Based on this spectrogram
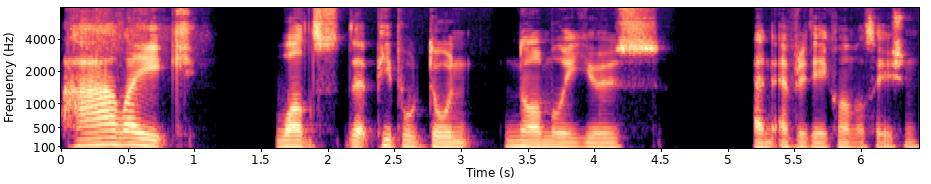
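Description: With a Scottish accent, the voice moves at a fairly slow pace with long, frequent pauses, a dark, mellow tone, ordinary pitch variation and very even loudness, in a very clean recording with a silent background. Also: man, fairly low pitch for a man. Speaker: podcast host. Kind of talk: casual banter chat. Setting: studio. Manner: jokey, chatty, overlapping.

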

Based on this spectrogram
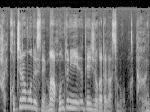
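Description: A man talks very fast, his pitch swinging very widely. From Yokohama, Japan. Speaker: magazine editor-in-chief. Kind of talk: radio interview. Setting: radio studio.

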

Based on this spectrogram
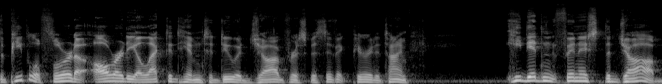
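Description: At a moderate pace and medium pitch, a man speaks with lively intonation on a very clean recording with a silent background. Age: 50s. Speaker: political talk show co-host. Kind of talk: casual political talk show. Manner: halting, repeats words.

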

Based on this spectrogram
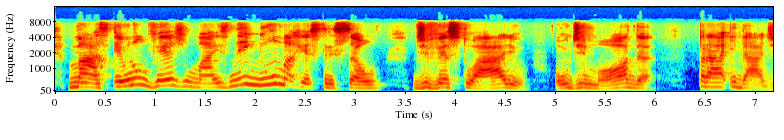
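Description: A woman with a medium-pitched voice makes very wide pitch swings. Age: 50s. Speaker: fashion consultant. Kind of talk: casual chat.

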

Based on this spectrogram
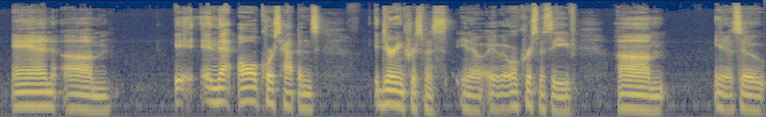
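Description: A man speaks at a fairly slow pace in a fairly low pitch, his tone dark and mellow with ordinary pitch variation. The recording is very clean with a silent background. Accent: American. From US South, Georgia. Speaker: podcast host. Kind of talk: casual monologue. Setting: home studio. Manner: hesitant, many fillers.

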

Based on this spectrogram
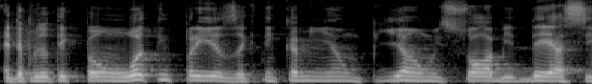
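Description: A man's fairly high voice with a dark, mellow tone at a very fast pace. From Minas Gerais, Brazil. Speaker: business owner, radio station director. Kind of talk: casual interview.

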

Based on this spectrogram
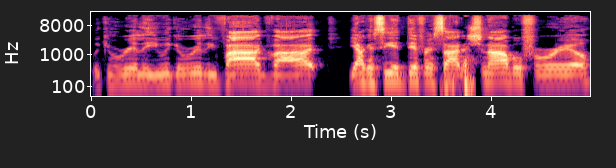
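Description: Moderately paced speech with an American accent and monotone, flat intonation on a very clean recording with a silent background. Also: man. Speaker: podcast co-host. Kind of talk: casual chat.

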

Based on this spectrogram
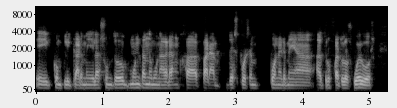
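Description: A man talks at a fairly quick pace. His medium-pitched voice is monotone and flat. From Alicante, Spain. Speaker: startup founder. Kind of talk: interview.

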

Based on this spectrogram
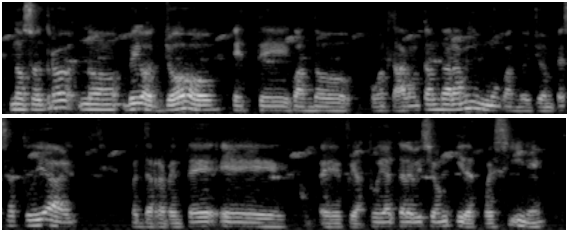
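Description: A man with a Puerto Rican accent talks at a fairly slow pace and a medium pitch. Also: ordinary pitch variation. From Puerto Rico, Caguas. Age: 30s. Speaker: film critic and producer. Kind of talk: casual interview chat.

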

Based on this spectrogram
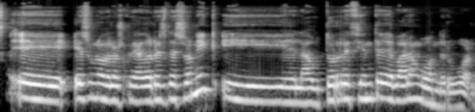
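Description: Her voice has a dark, mellow tone, and this woman pitches it fairly high. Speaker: podcast co-host and editor. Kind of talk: casual chat.

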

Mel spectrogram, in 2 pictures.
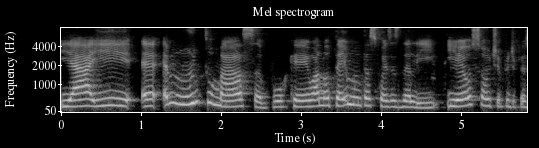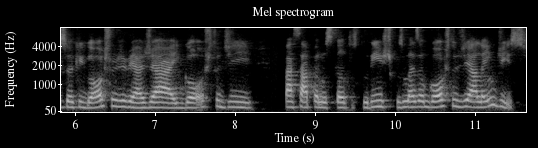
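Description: A woman with a plain, everyday voice speaks at a fairly slow pace with hardly any pauses and fairly high pitch. Her pitch moves in an ordinary way over a quiet background. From Ceará backcountry, Quixadá. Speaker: podcast guest, literature lover. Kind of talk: casual chat.

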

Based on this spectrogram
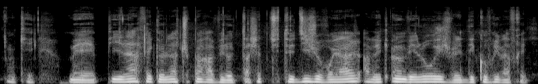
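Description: A man's dark, mellow voice at medium pitch, monotone and flat, at a moderate pace. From Côte d'Ivoire. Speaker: podcast host. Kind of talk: casual interview.

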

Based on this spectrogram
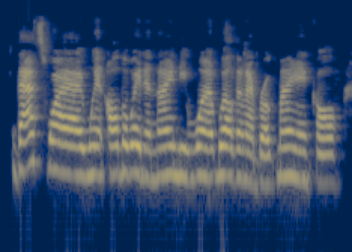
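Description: Speaking at a moderate pace, a woman has a normal speaking voice with a fairly high pitch. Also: quiet background. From Bloomington, Indiana. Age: 60s. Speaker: masters bodybuilder and office professional. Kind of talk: casual interview.

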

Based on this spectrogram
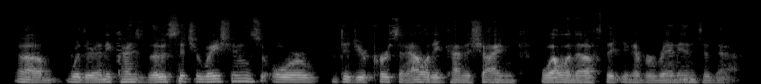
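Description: A man speaks in a plain, everyday voice at a fairly low pitch and a moderate pace. His intonation stays fairly even, and the background is quiet. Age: 60s. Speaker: podcast host. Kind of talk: casual interview conversation.

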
